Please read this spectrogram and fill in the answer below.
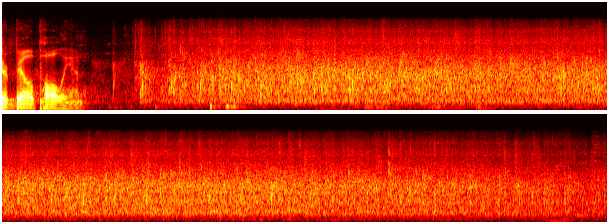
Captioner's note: applause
